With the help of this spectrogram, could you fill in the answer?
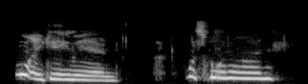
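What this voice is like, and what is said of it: Good Shaggy cartoon voice impression. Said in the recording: “doing the Shaggy voice and stuff... That is a very good Shaggy impression”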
